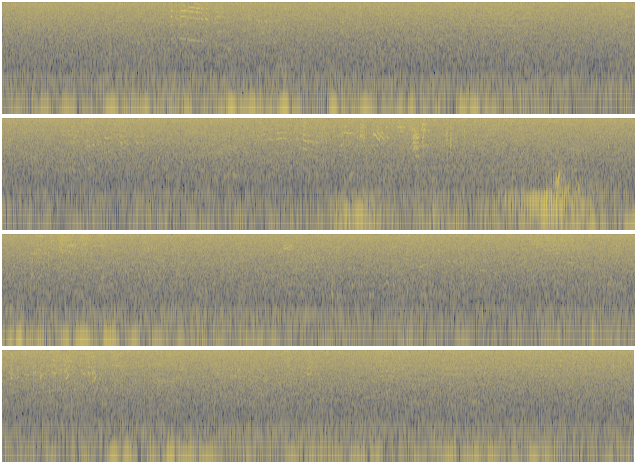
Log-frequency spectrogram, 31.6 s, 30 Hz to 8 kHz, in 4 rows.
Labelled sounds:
2.2	2.6	Pacific white-sided dolphin, 1.1 to 6.0 kHz
11.2	11.5	Pacific white-sided dolphin, 2.7 to 2.9 kHz

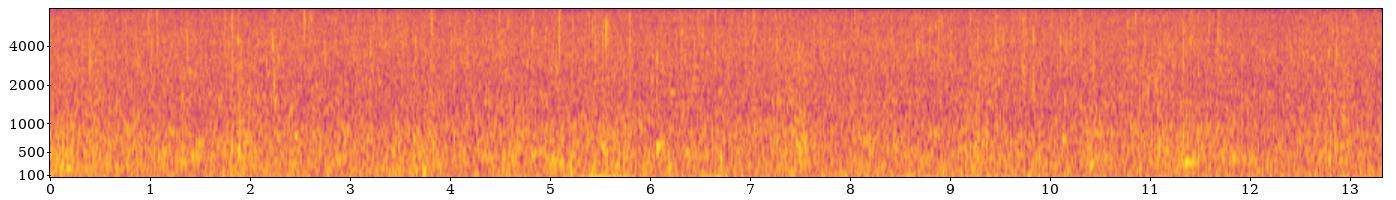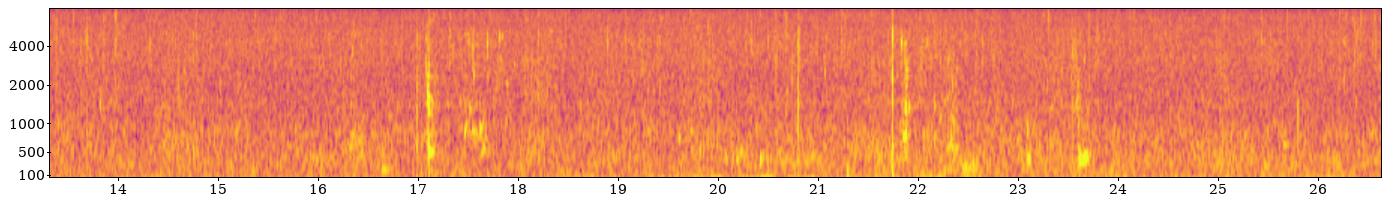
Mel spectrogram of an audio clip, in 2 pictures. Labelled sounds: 17.4	17.7	water noise, 0.78 to 1.1 kHz

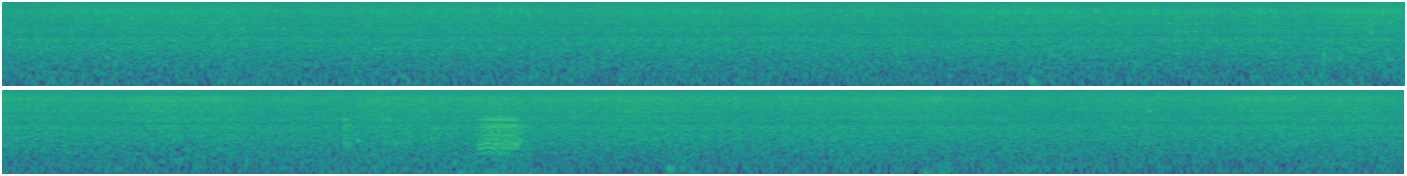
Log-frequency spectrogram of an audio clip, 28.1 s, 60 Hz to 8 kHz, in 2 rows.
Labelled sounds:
18.8	19.1	croaking sound likely from a nearby submerged object, 1.3 to 1.5 kHz

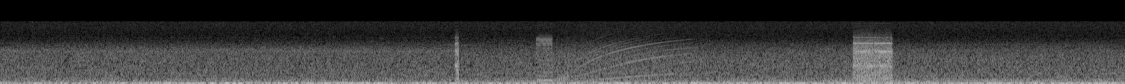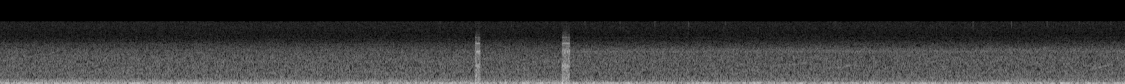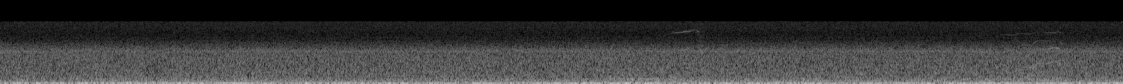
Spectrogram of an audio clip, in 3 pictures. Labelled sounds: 6.1	9.5	abiotic sound, 0 to 6.1 kHz
28.9	30.5	killer whale, offshore, 3.3 to 5.5 kHz
31.9	33.5	killer whale, offshore, 0.43 to 4.9 kHz

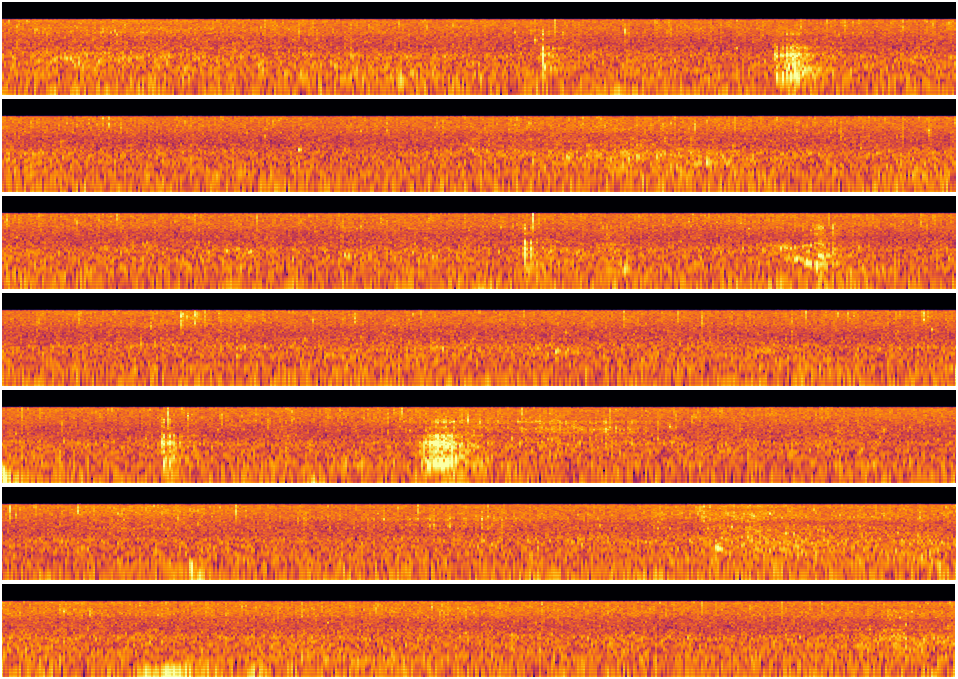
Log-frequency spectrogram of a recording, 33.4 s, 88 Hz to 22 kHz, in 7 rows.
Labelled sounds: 13.4	13.7	croaking sound likely from a nearby submerged object, 0.88 to 1.4 kHz

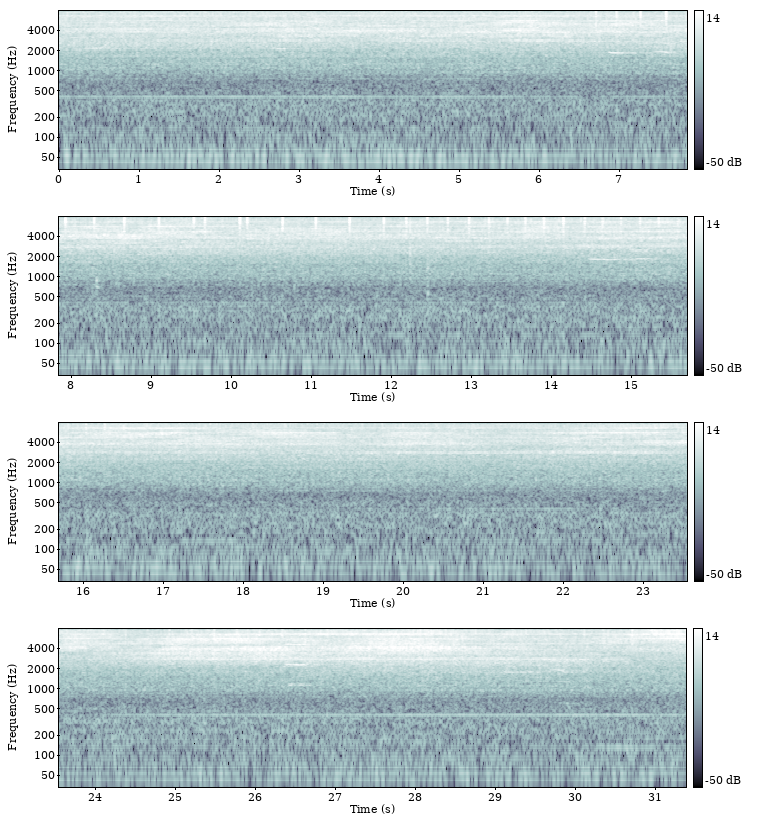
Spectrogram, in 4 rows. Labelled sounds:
6.8	7.2	killer whale, southern resident, 1.8 to 1.9 kHz
26.3	26.7	killer whale, southern resident, 4.5 to 4.7 kHz

